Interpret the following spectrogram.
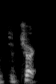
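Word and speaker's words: Tkachuk: us who remember the Tachuk, am I saying it right? Tchuck family. Close enough. What's it really? The cat. I think it's Kachchuck. I think Kachchuck to T Silent.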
